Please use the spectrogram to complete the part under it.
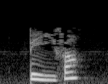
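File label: "比方", Mandarin Chinese; hsk; chinese-flashcards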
